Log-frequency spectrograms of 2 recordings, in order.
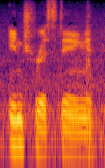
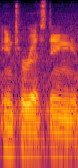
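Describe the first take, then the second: First: The word is clipped, with a syllable squeezed out. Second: The word is said in full, beginning like 'interest'. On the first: The speaker calls it wrong. "We all say interesting because we're Americans and we're lazy with our speech" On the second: The speaker calls it right. "we're supposed to be saying interesting because it piques our interest"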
